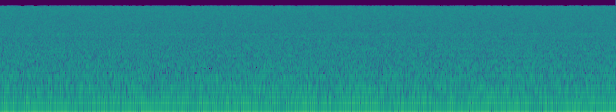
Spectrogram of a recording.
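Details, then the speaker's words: Vacuum tube PA amplifier, suspected hum source disconnected: low steady buzzing hum under hiss, unchanged and barely affected by the volume control; mains hum remains from an undetermined source. "The hum that wouldn't quit. This one's not really in the power, it's not affected by the volume."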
